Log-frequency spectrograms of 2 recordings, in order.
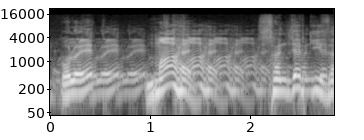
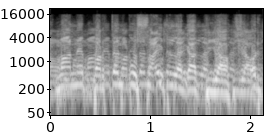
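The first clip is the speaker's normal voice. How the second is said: storytelling that swells a little louder and higher; rising sermon narration; 4 semitones higher, 4 dB louder than usual. Acted. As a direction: build the story toward the mother's words.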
